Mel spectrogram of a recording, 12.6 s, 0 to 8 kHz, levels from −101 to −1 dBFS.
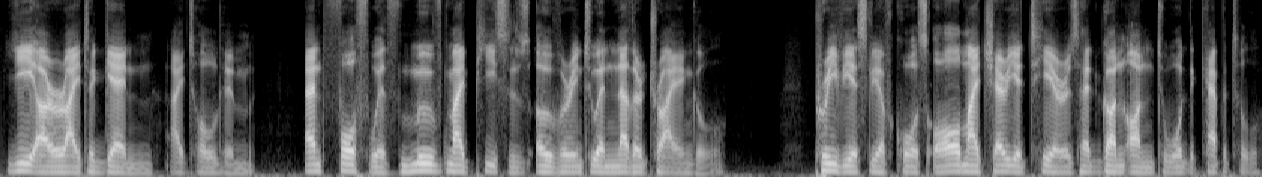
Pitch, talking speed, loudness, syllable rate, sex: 90 Hz, 135 wpm, -22 LUFS, 2.7 syllables/s, male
